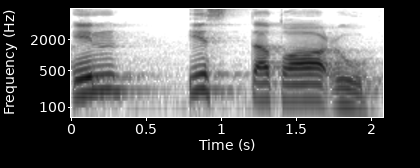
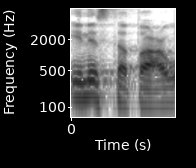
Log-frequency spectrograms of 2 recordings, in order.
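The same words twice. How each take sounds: First: The two words are said separately, alif sounded. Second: The two words run together, alif silent. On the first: This is the underlying original form. "असल में था" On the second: This is how it is actually recited. "तो मिला के पढ़ा दिया, अलिफ साइलेंट हो गया"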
